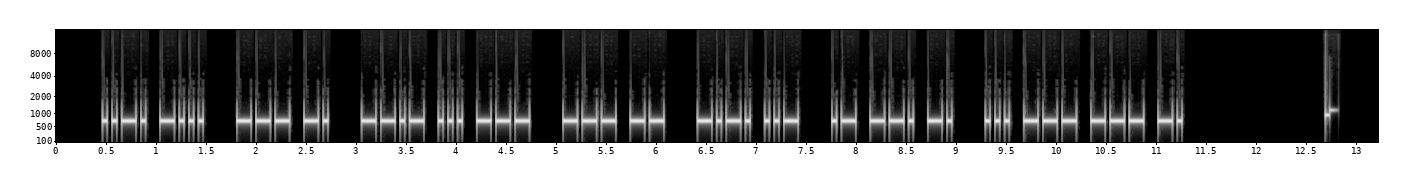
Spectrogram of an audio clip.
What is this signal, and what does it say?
Morse code, heard as a keyed tone, about 25 wpm, 700 Hz. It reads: FB ON QSO OM CU AGN SOON
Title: Common QSO Phrases 25wpm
